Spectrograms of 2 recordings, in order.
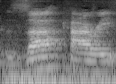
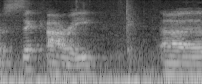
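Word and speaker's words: Sicarii: one the there it's can be pronounced either za khari or sikhari we believe that they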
